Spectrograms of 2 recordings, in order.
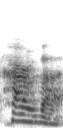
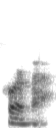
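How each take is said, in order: First: The first vowel is an open 'ah' sound. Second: The first vowel is a rounded 'oh' sound. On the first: The speaker calls it wrong. "It looks like karva if you think they're both the same" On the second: The speaker calls it right. "but it's korva"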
